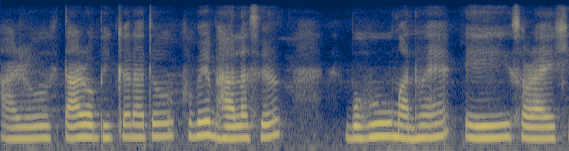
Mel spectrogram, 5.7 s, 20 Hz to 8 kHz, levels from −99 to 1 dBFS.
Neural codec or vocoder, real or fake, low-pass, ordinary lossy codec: none; real; 7.2 kHz; none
